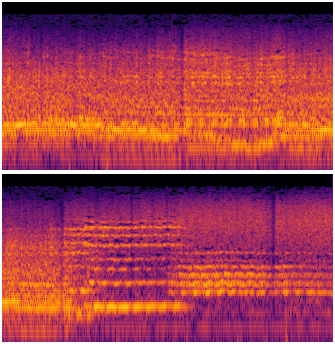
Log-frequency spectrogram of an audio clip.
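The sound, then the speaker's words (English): A car engine roars loudly, its pitch climbing and shifting as it revs and the driver pulls away fast in a hurry, with no voices over it. “Golly, he's certainly in a hurry. With them brakes the way they are, he'll kill somebody if he ain't careful.”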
